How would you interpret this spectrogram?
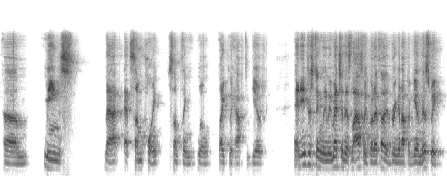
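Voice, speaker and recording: Man with an average-pitched voice hosting a weekly investment call, measured and note-driven, with stumbles. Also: fairly bright tone, poor audio. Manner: measured, reads notes with frequent fillers and restarts. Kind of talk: weekly market commentary on a conference call. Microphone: phone or headset on a conference call.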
